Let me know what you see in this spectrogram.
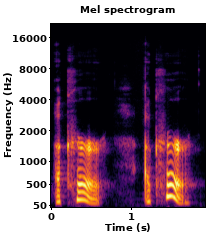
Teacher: Occur, the first syllable is not stressed, so it makes the relaxed sound, like cup and up. Occur. The sound is like burger.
